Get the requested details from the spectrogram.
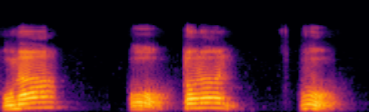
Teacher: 이게 들어가면 입술이 둥그러지는 원순 모음이라고 그랬죠?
